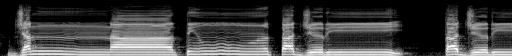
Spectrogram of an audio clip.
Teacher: এই তিনে গুণনা করবেন, কারণ তানভিনের পরে তা ইকফার হরফ এসছে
